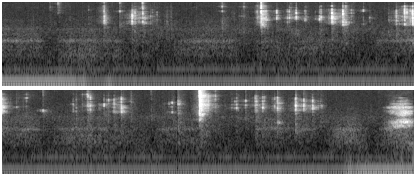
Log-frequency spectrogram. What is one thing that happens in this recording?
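Keys click softly as someone types on a keyboard.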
